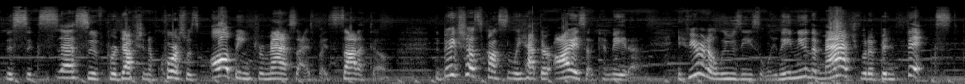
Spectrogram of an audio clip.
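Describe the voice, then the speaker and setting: A woman reading a story aloud in a lively, dramatic, giggly and excitable way. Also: sits high, brisk. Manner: giggly, excitable, breaks character laughing. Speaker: reader doing a let's-read of a visual novel. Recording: music behind the voice. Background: music.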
